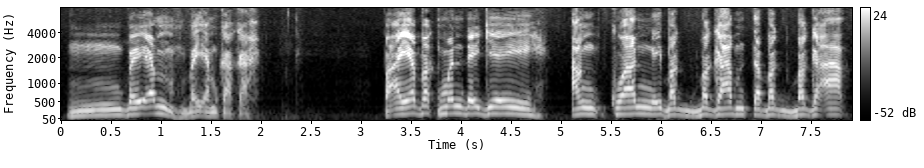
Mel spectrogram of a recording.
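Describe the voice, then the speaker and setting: Casting: actor as bemused village chairman, radio comedy, highish lively voice, slow drawl, full of interjections. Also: no room sound, clean studio sound. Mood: chiding, teasing. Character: village chairman, bemused, joking listener to complaints. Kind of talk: comedic radio drama acting.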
